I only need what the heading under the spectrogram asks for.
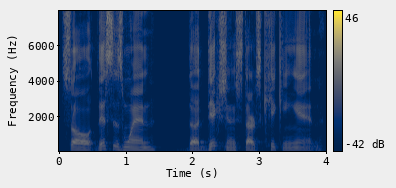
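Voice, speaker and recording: Speaking as a guest on a podcast, this Minneapolis man recounts his life story in a casual interview, reflective and candid. He has an expressive, mid-range voice, frequently says "you know," and tends to pause and restart partway through thoughts.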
